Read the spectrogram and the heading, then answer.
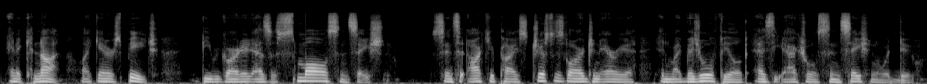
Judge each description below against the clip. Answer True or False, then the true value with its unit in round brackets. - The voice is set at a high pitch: False (120 Hz)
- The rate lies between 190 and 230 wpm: True (195 wpm)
